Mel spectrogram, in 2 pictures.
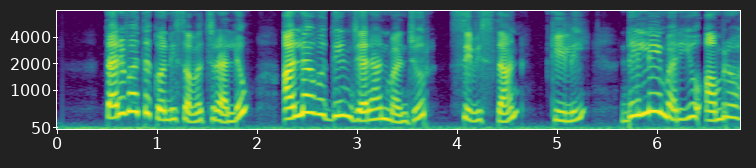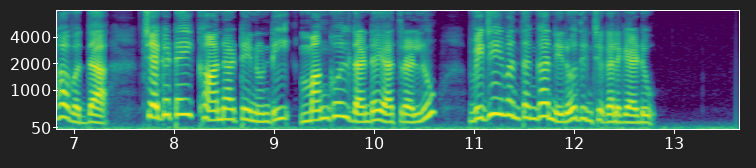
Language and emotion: Telugu, neutral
